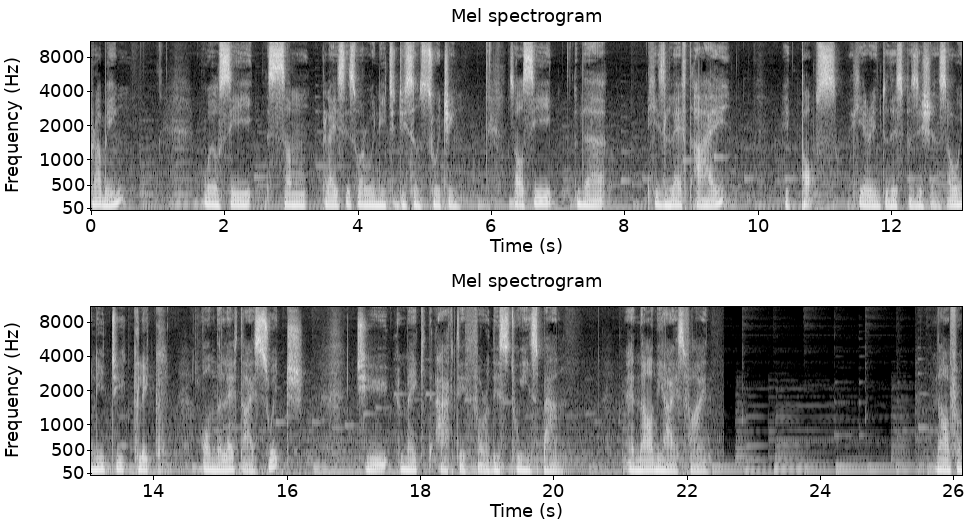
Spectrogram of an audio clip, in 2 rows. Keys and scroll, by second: 14.6 g.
